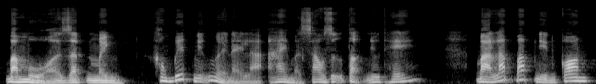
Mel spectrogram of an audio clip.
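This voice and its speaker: A man narrating an audiobook story in an expressive, dramatic reading style. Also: on the low side, moderate pace, husky.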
